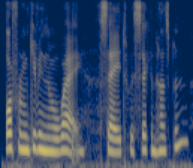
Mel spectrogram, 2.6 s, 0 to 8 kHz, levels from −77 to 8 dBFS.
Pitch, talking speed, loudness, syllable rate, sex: 225 Hz, 210 wpm, -19 LUFS, 6.1 syllables/s, female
